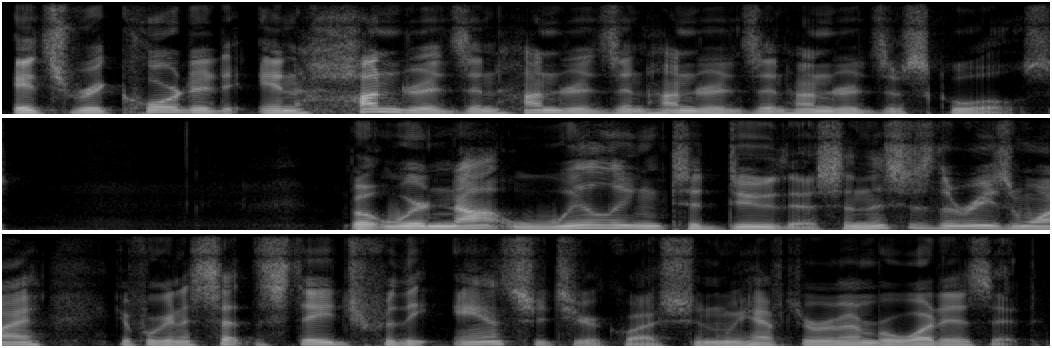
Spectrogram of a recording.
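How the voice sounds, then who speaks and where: Man, mid-pitched, emphatic guest expert who throws out rhetorical questions; dry, close recording. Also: lively intonation, a little fast, no echo. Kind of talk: podcast conversation.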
